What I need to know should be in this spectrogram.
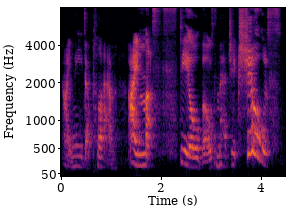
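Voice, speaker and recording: A woman's voice: mid-range voice, big pitch swings, slow pace, vocal fry, sharp tone, distant mic, full character voice. A woman voicing a gloating, bad-tempered wicked witch in a storybook, with a cackling, screaming delivery. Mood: angry scheming. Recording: roomy echo, away from the mic.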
